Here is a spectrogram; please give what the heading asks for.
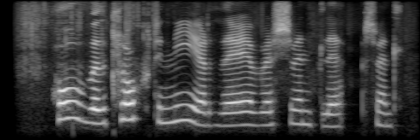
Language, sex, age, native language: Icelandic, female, 9, Icelandic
